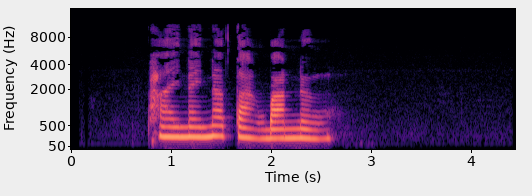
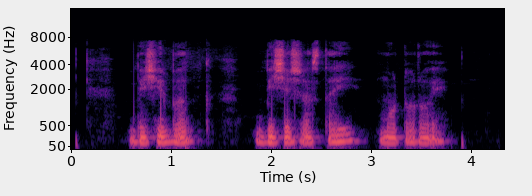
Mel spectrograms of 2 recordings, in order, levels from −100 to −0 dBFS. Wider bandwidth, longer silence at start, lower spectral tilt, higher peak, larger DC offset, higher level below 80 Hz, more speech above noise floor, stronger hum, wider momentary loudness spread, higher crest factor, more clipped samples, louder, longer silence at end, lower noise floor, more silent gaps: first, 10.5 kHz vs 7.6 kHz; first, 0.75 s vs 0.6 s; first, -6.5 dB/octave vs -5 dB/octave; first, -10 dBFS vs -24 dBFS; neither; second, -78 dBFS vs -70 dBFS; first, 50 dB vs 29 dB; neither; second, 10 LU vs 15 LU; about the same, 20 dB vs 20 dB; neither; first, -27 LUFS vs -42 LUFS; first, 1.85 s vs 0.55 s; first, -77 dBFS vs -71 dBFS; neither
